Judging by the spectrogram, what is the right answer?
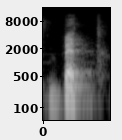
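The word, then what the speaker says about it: בּ: That is, the major difference is without Dagesh is Vet, with Dagesh is Beth.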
